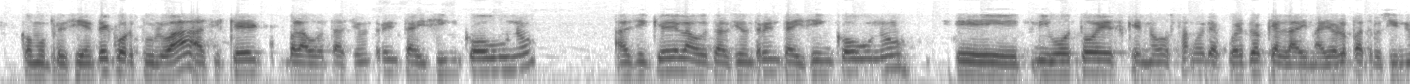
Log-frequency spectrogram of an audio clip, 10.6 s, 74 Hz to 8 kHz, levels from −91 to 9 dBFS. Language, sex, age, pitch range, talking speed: Spanish, male, 50-69, 120-145 Hz, 170 wpm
